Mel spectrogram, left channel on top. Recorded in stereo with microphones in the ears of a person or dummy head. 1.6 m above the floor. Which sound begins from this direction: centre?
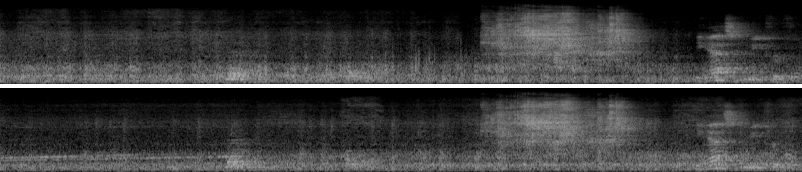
A squeak, at 4.8 s.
